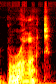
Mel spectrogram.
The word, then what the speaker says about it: brought: up just brought up now that t in brat turns into a tap just brought up brought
